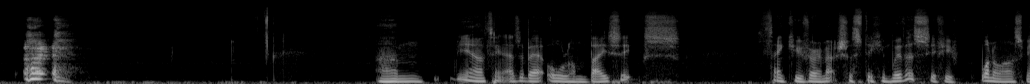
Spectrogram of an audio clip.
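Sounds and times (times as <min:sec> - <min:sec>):
speech: 0:00.2 - 0:00.6, 0:04.8 - 0:06.8, 0:07.7 - 0:10.2
person coughing throatily: 0:00.2 - 0:00.8
faint clicks: 0:01.7 - 0:03.1.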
